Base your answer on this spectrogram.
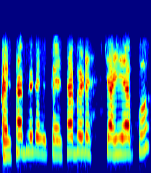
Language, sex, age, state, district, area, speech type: Hindi, male, 45-60, Uttar Pradesh, Hardoi, rural, conversation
